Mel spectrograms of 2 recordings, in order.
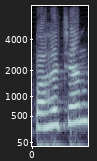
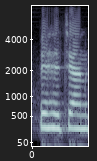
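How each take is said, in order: First: पहचान with an open a before h; पहचान said letter by letter, vowel unchanged; as spelt. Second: पहचान said peh-chan; पहचान as spoken Hindi pehchan; a becomes e. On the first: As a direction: read पहचान as pa-ha-chan. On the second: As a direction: give पहचान an e vowel before h. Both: Shown as a demonstration. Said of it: "पहचान कौन हब".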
